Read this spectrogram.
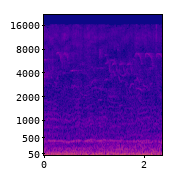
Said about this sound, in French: Et on a aussi quatre ruches où euh, nos abeilles sont en train de nous concocter un délicieux nectar doré.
